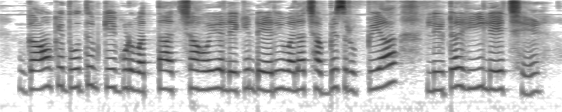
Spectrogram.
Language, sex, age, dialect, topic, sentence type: Maithili, female, 25-30, Angika, agriculture, question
